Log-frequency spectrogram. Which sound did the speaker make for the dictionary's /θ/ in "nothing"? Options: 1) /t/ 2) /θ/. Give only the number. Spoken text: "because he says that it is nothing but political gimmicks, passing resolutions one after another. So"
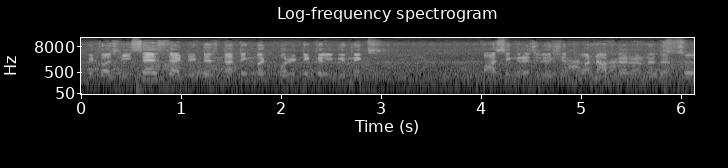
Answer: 1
